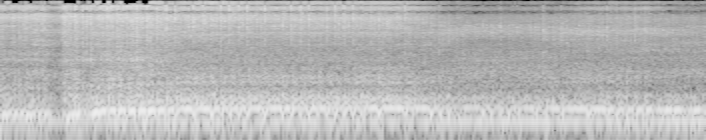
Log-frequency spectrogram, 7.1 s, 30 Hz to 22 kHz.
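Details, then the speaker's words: Abandoned 1955 Chevy 3200 truck running after about 50 years of sitting, muffler rusted out underneath, heavy smoke and dust blowing out: loud, low, fairly steady idle with a slight lope; engine running after long storage. "It's idling. There's less smoke. A lot of it's also going to be dust because the muffler is completely rusted out on the bottom."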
